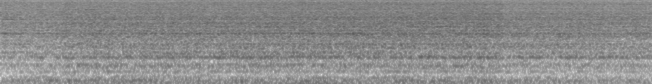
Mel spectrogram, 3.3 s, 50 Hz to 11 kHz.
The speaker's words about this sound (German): So klingen 60 Kilo Kaffeebohnen, wenn sie in die Rösttrommel rauschen und dann kommt es auf die richtige Temperatur zum richtigen Zeitpunkt an.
